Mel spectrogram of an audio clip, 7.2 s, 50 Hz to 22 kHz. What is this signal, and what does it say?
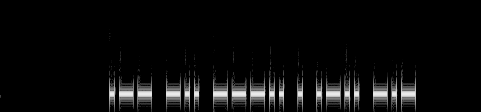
Morse code, heard as a keyed tone, about 19 wpm, 700 Hz. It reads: WD8ELK
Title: Speed Racing - USA 2x3 Call Signs 17wpm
